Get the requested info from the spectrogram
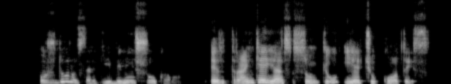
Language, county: Lithuanian, Klaipėda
